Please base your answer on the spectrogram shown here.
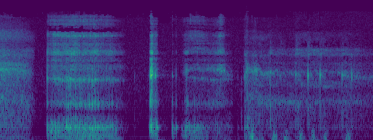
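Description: Loud, harsh snorting snores from a dog, with a rattling breath and brief snuffles.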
